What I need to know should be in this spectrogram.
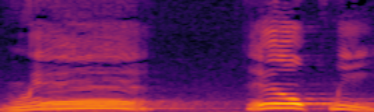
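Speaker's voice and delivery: distressed, high bleating sheep voice. Telling of sheep stranded on a ledge, doing a bleating sheep impression. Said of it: "That's my sheep impression".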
